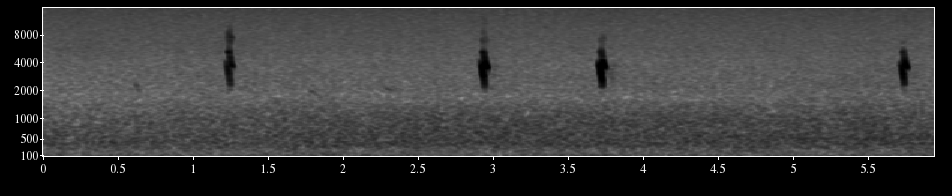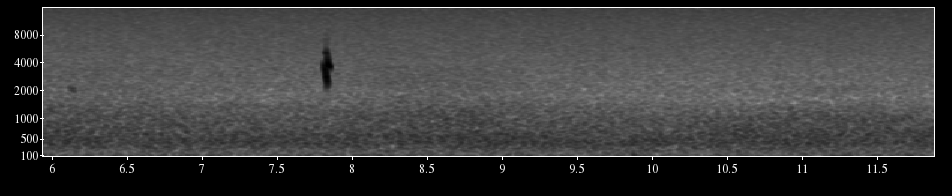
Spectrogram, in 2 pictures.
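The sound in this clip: Calls from a female bird off her nest atop a 40-foot lodgepole pine in a clearing: five brief, high, sharp chirps at irregular intervals over a steady background hiss.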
